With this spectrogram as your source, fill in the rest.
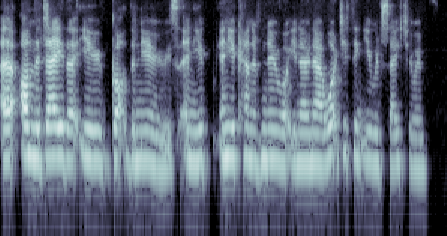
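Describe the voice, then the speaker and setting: A woman at medium pitch, fairly quick and with hardly any pauses, in a monotone, flat intonation. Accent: northern English. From northern England. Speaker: podcast host and health coach. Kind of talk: interview.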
